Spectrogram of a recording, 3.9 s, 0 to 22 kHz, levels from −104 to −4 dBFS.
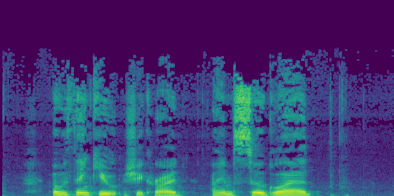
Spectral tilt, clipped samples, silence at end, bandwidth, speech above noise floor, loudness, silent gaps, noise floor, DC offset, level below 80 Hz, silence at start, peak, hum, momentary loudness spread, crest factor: -5 dB/octave; under 0.1%; 0.85 s; 15.5 kHz; 38 dB; -19 LUFS; none; -56 dBFS; under 0.1%; -52 dBFS; 0.55 s; -4 dBFS; none; 9 LU; 16 dB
